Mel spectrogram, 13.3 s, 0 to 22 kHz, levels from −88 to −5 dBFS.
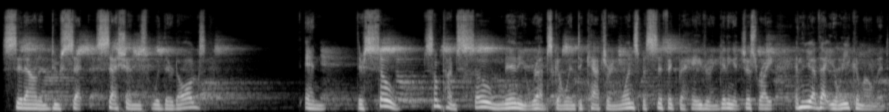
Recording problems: echo of what is said; strong; throughout; 220 ms later, 7 dB below the speech

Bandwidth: 15 kHz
